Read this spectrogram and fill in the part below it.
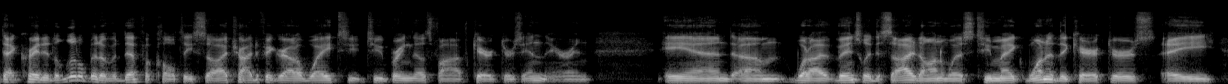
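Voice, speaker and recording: Middle-aged male author as interview guest, low voice, conversational and reflective, with a rambling explanatory style. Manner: discursive, circling back as he explains.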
